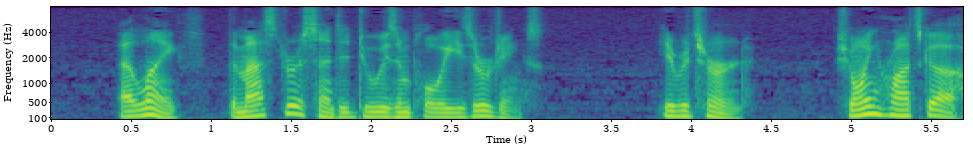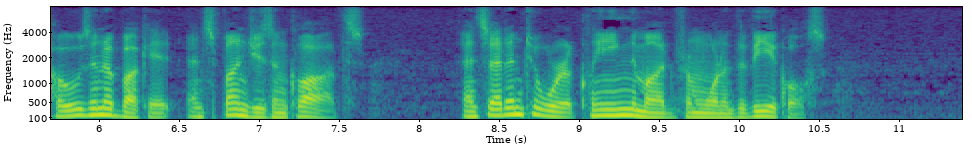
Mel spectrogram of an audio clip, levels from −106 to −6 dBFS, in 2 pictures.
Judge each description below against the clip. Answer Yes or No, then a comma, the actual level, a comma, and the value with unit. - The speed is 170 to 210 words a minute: Yes, average, 185 wpm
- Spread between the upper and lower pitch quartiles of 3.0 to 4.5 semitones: No, average, 5.1 semitones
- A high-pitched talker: No, low, 130 Hz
